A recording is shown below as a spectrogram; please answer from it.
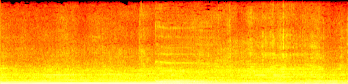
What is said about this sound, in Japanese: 急いでるバイクがいますね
